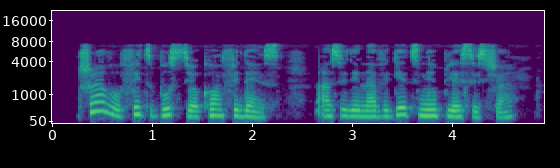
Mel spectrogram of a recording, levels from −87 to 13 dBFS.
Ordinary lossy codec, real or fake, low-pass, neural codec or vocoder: none; real; 7.2 kHz; none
